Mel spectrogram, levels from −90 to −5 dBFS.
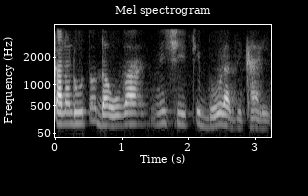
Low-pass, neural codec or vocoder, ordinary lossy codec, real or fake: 3.6 kHz; none; AAC, 16 kbps; real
